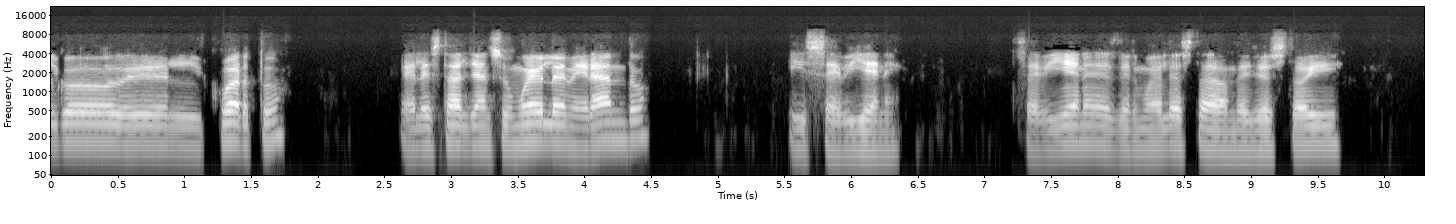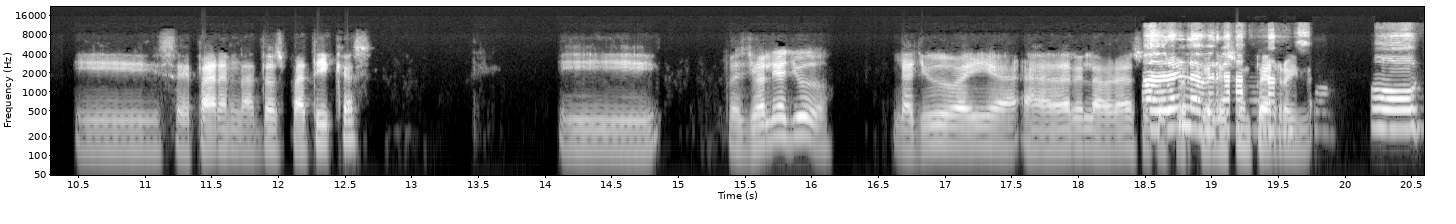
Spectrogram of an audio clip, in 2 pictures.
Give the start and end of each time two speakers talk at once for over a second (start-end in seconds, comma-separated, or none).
18.5-19.8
